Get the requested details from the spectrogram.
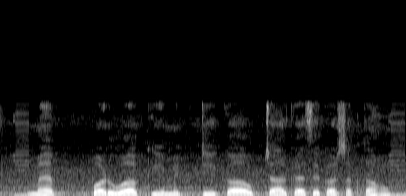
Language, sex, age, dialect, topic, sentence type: Hindi, male, 18-24, Awadhi Bundeli, agriculture, question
